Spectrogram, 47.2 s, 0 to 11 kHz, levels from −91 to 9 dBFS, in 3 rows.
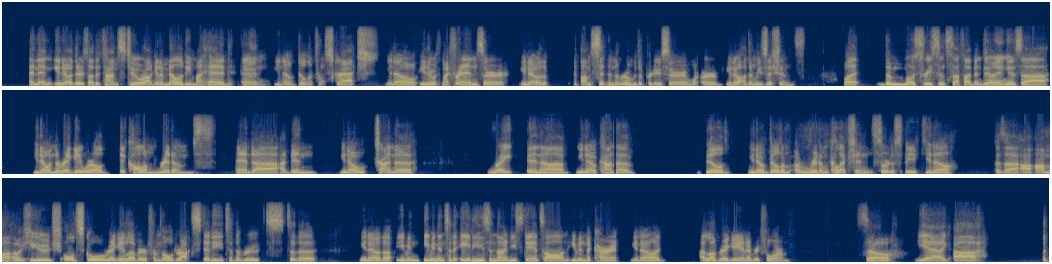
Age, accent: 30-49, American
